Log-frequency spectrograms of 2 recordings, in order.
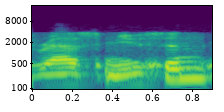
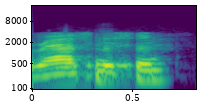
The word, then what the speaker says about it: Rasmussen: Yeah, I was going to say, I think the correct way to say it is Rasmussen, because I heard some people from Denmark say it that way, but I call it, I say it Rasmussen.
